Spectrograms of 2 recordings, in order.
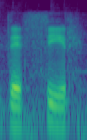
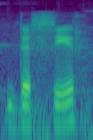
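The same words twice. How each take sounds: First: The c is pronounced like a th. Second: The c is pronounced like an s. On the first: "I would say decir with a th sound" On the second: "your father might say"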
